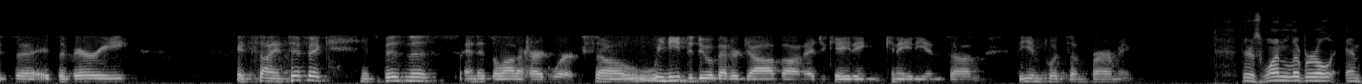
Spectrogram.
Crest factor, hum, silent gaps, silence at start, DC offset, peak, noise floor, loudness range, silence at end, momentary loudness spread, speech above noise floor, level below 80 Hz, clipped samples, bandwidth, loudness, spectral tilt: 18 dB; none; none; 0 s; under 0.1%; -10 dBFS; -65 dBFS; 7 LU; 0 s; 9 LU; 38 dB; -62 dBFS; under 0.1%; 11.5 kHz; -27 LUFS; -7 dB/octave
